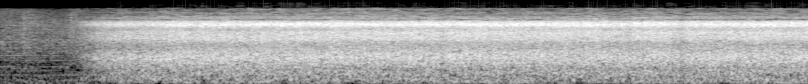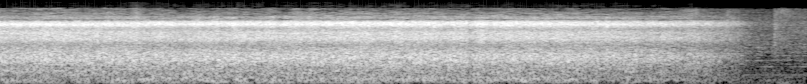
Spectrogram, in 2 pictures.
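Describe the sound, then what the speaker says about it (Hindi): Floodwaters of a swollen river roar after a cloudburst in Rudraprayag, Uttarakhand, a loud, steady, dense rushing that swells in, holds unbroken for several seconds with no voices, then fades out. "पानी के इस शोर और नदी के उफान को महसूस कीजिए।"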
